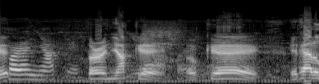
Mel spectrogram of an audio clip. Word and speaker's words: Parañaque: Parañaque. Yeah. Okay. It had a little trouble pronouncing that, but it was good, though.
